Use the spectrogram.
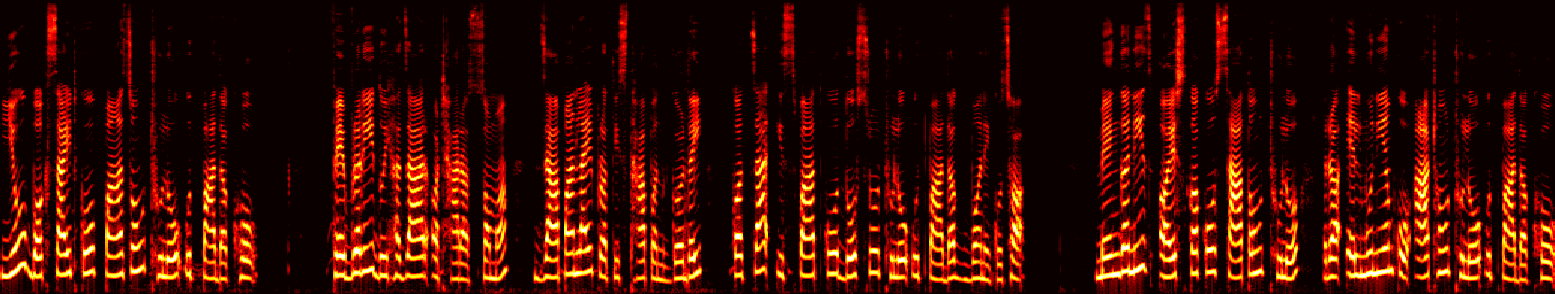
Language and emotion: Nepali, neutral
